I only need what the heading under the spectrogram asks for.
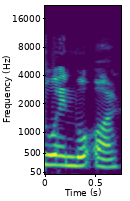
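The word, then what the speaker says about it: honor: horor like h n u or r h o n o r right we spell it as horor but it is absolutely wrong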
